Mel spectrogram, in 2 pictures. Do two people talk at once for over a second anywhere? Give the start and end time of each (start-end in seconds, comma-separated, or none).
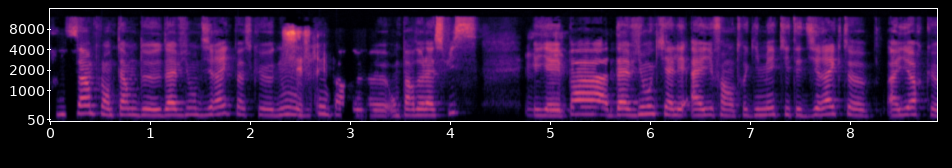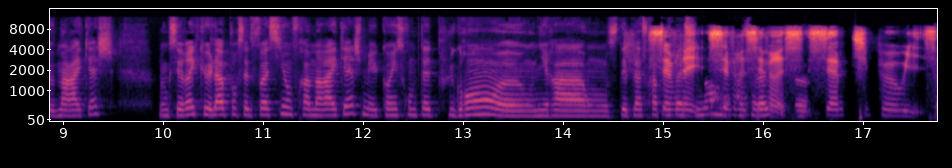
14.8-16.4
